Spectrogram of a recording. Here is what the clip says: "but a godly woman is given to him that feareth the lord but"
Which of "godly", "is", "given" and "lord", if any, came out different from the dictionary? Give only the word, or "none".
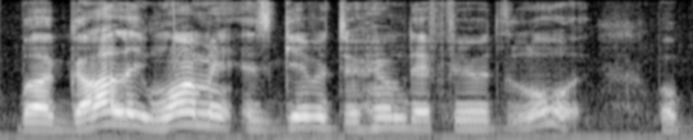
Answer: none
